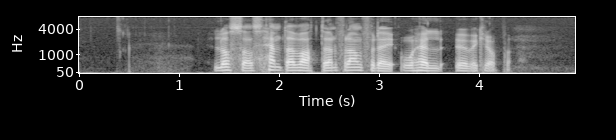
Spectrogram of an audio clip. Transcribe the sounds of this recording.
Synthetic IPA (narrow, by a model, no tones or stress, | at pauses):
lɔsːashɛmt̪avat̪ʰːənfɾamfœːɖɛjʔɔɦɛlːøːvə̰ɾkʰɾɔ̰pʰːən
